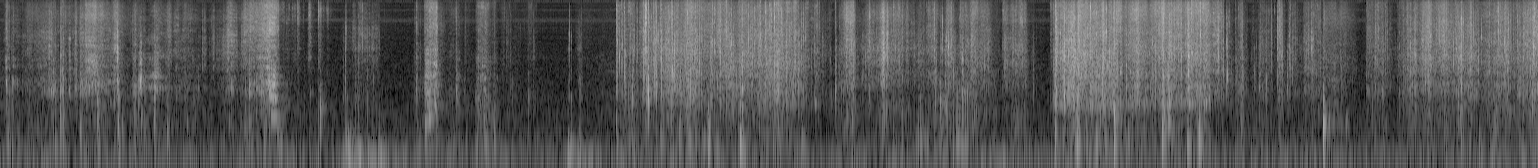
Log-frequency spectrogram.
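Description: Crumpled newspaper packing being handled and pulled out of a shipping box by hand, crinkling with some tearing in irregular bursts. The sound is loudest in two stretches, about nine and sixteen seconds in.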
